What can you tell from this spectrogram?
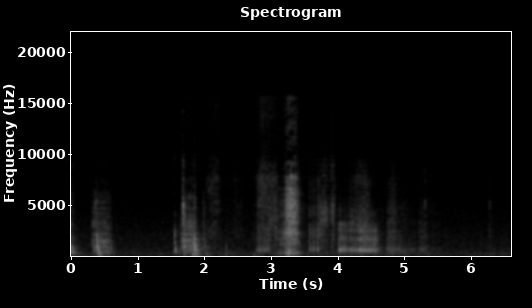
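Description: Faint scattered clicks and short rustling noises, spread over the first four and a half seconds, then only a low hiss.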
